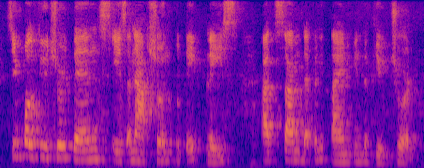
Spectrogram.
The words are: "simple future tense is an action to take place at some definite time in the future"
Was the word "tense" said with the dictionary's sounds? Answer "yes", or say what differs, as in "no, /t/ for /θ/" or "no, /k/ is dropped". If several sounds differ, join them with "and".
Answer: yes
